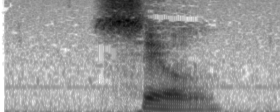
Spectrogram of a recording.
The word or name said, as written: Syl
